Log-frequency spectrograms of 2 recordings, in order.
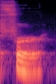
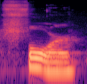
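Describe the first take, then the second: First: The word has a reduced, mumbled vowel. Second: The word has a full, open vowel. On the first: The speaker calls it wrong. "instead of fur" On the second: The speaker calls it right. "You have to say words like for"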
